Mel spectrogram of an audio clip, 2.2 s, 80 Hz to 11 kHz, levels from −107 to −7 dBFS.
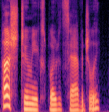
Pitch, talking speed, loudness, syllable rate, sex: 175 Hz, 110 wpm, -23 LUFS, 5.2 syllables/s, female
